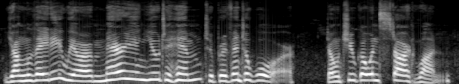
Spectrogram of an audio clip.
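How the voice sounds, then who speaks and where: A woman's voice: high-pitched, measured pace, no echo, voice pushed up. Woman putting on a stern, scolding royal mother. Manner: stern, commanding. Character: strict, scolding royal mother lecturing her daughter. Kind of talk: quoted character in ASMR roleplay.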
